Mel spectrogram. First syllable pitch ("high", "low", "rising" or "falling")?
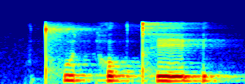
high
